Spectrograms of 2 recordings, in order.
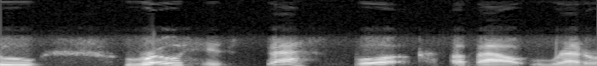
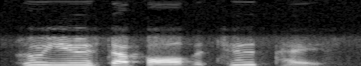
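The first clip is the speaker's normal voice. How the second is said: high-pitched, acted-out shout; 10 semitones higher than usual. A father retells shouting through the bathroom door to his son, retelling a shout. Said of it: "So I shouted through the closed door of the bathroom".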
